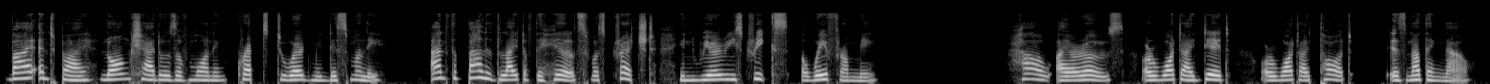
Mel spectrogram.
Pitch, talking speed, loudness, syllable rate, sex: 210 Hz, 160 wpm, -20 LUFS, 4.5 syllables/s, female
